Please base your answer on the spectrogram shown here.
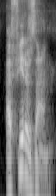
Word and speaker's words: Auf Wiedersehen: Auf Wiedersehen. Auf Wiedersehen. It almost sounds like you're saying my feet are in sand.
